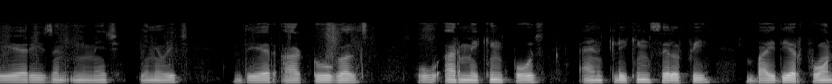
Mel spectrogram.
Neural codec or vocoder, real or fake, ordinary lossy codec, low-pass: none; real; none; 7.2 kHz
